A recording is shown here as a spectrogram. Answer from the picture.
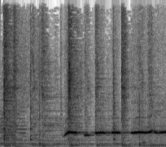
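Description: Upbeat children's-song instrumental with plucked guitar and light percussion; a little under a second in, a high whistled note slides up briefly and is held steady.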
